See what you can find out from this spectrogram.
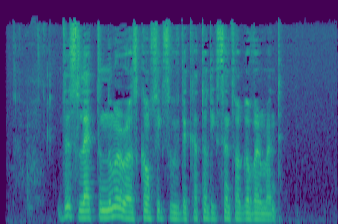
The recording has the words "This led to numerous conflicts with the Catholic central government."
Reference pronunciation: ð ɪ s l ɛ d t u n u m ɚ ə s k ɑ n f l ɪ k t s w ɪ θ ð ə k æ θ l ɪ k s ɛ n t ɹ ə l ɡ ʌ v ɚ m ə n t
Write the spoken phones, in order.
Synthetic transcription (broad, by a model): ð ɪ s l ɛ d t u n u m ɚ ə s k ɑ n f l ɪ k t s w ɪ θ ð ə k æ t l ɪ k s ɛ n t ɹ ə l ɡ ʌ v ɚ m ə n t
